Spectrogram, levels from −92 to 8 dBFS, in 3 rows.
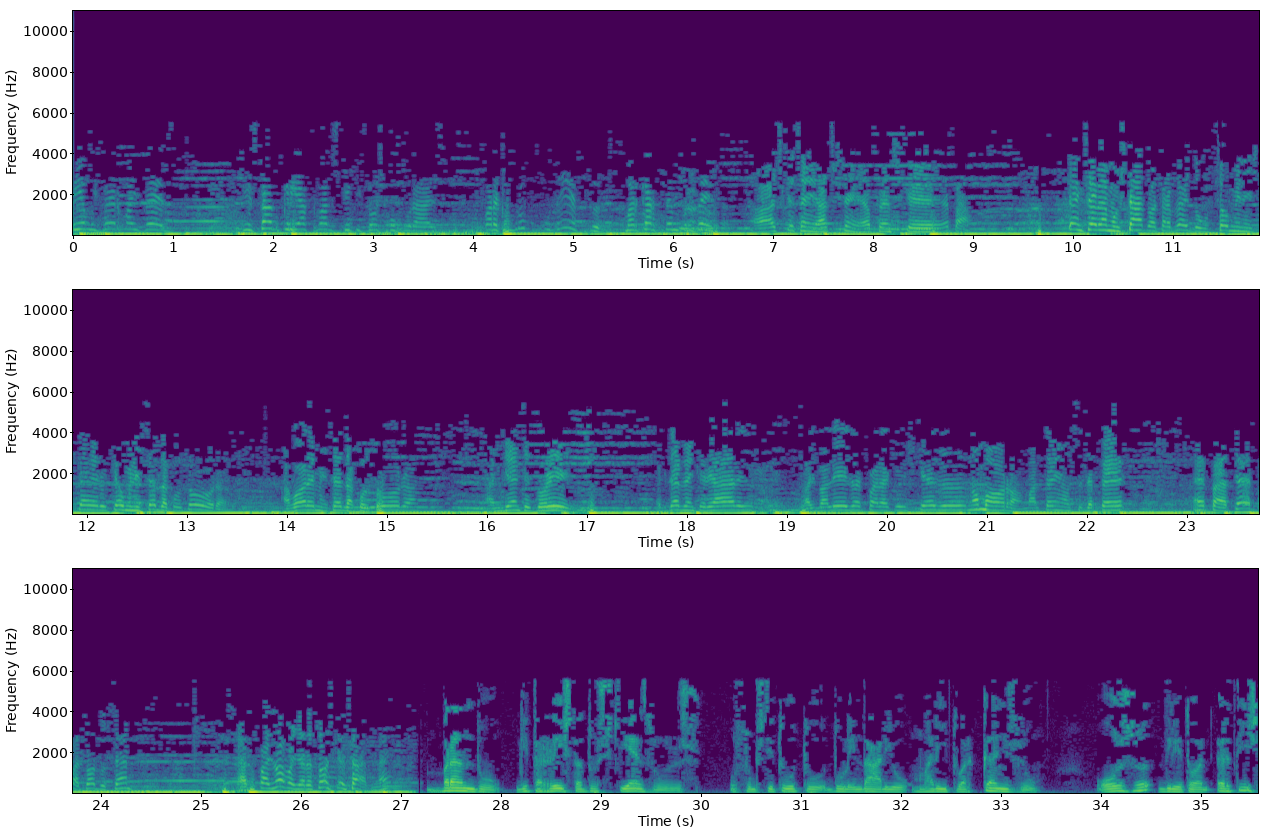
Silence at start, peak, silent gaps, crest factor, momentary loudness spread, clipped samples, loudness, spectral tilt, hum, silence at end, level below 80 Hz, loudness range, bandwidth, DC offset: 0 s; -2 dBFS; none; 14 dB; 9 LU; under 0.1%; -18 LUFS; -12.5 dB/octave; none; 0 s; -16 dBFS; 7 LU; 5.6 kHz; under 0.1%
